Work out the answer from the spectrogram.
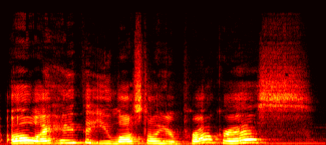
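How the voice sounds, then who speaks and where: Female game streamer, American accent: playful, chatty, swooping high voice, music in the background. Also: normal speed. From eastern United States. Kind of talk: casual live gameplay commentary.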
